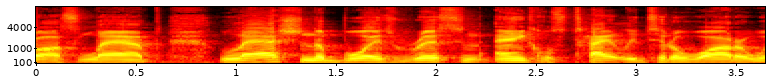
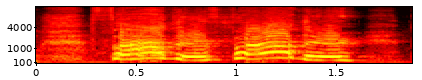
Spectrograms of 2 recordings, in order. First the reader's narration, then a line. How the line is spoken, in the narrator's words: the terrified Aloe cried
